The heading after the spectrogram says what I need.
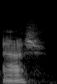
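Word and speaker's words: Æ: So, I mean, it's just X, the letter X, and then the AE is like pronounced Ash.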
